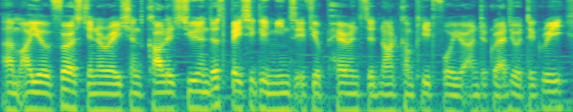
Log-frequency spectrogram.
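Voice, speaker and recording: Talking fast in a low, fairly bright voice with little pitch movement, a young man from South Africa casually walks through an online application for his YouTube screen share. He thinks aloud with frequent ums. Faint music plays behind him.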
